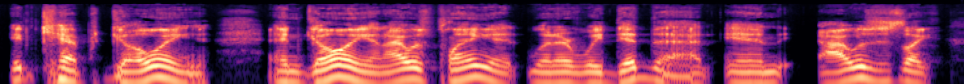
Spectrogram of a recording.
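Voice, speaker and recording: A man's voice: medium pitch, normal speed, darkish tone, no room sound, studio quality. A man co-hosting a podcast, telling a wry story in casual chat. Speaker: podcast co-host.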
